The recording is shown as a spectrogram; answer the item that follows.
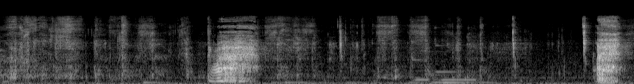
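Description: A man chewing a mouthful of rice with braised pork and radish, with wet mouth clicks and smacks throughout. About two seconds in comes a short, loud, breathy vocal sound.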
